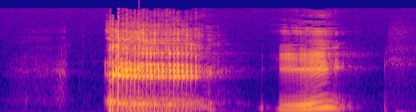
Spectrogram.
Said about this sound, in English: Burp in her face. Like a baby. Oh, it's cute when a baby burps in your face, but not me, huh?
